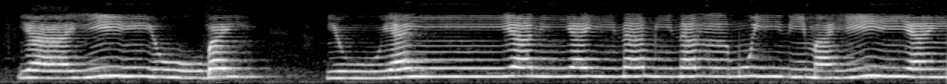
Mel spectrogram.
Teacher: Ketika membaca ya di tengah lidah ke atas dan ujungnya ke bawah supaya tidak terjadi za, tapi ya, seperti itu. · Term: huruf ya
